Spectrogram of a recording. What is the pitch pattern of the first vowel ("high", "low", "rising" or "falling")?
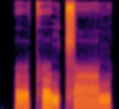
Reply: low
